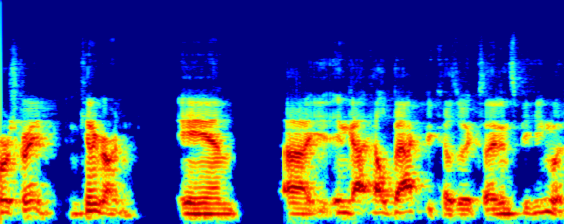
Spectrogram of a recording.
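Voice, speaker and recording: This is a man speaking with a Midwestern American accent. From Kansas City, US Midwest (Ukrainian immigrant). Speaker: automotive tech founder and dealer. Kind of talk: podcast interview. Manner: hesitant, many fillers.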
